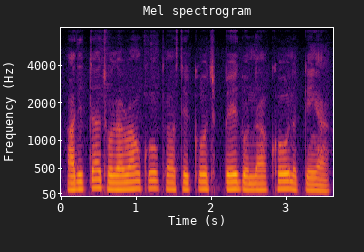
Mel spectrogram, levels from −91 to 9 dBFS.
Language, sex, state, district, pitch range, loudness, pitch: Garo, male, Meghalaya, West Garo Hills, 120-135 Hz, -17 LUFS, 125 Hz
